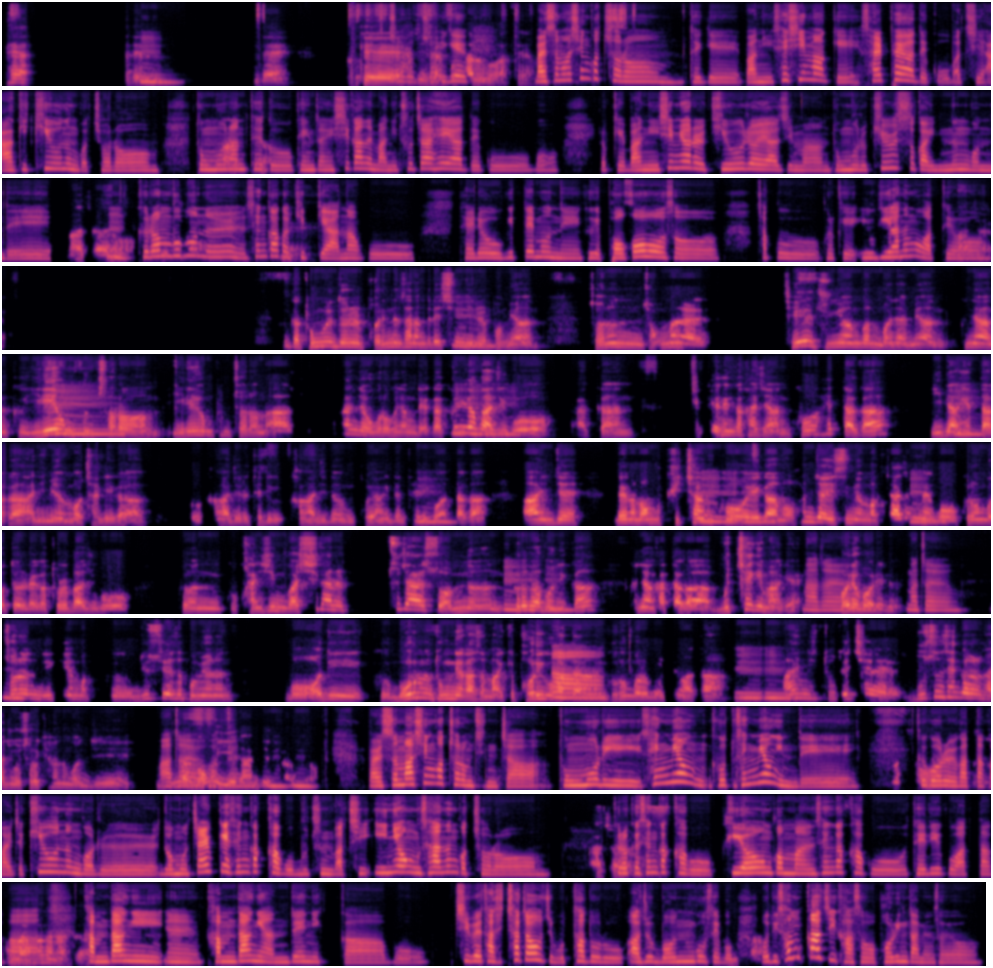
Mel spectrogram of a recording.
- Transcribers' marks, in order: other background noise; tapping
- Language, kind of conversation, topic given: Korean, unstructured, 동물을 사랑한다고 하면서도 왜 버리는 사람이 많을까요?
